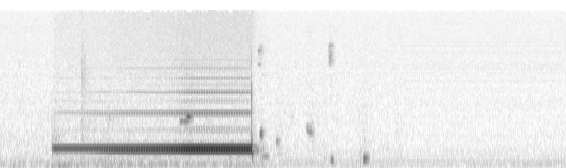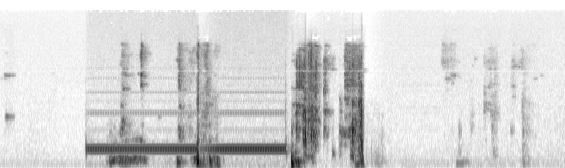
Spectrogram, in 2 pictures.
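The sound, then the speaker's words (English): Telephone ringback tones from an outgoing call: two long, steady buzzing tones separated by several seconds of near silence. Brief clicks and rustling noises follow the second tone. “All right, now I'm going to call her.”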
